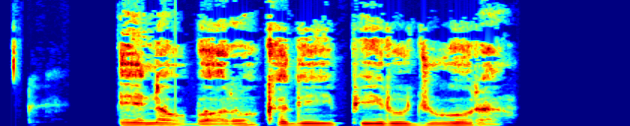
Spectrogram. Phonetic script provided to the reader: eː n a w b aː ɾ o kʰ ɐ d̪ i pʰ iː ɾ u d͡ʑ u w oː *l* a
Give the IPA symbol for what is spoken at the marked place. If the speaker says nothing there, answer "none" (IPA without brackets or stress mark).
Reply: ɾ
